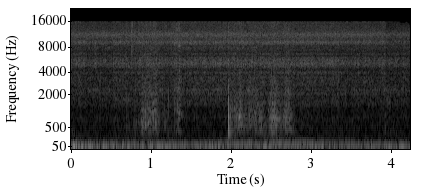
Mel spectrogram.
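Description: Handling noise over a steady low hum: two short rustling scrapes, with a small click about two seconds in.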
